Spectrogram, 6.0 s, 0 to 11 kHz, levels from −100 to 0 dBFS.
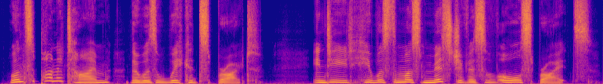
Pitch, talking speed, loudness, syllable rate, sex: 235 Hz, 180 wpm, -21 LUFS, 5.1 syllables/s, female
